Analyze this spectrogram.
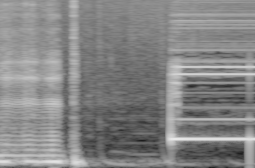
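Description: A telephone call tone sounds while a caller rings someone back. A short burst of harsh buzzing noise fades to near-silence, then a loud, steady electronic tone begins and holds to the end.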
